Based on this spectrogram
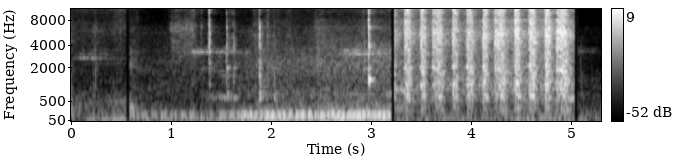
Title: Injector issue white smoke engine knocking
